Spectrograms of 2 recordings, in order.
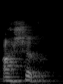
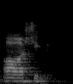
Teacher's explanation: Sonu q hərfi ilə bitən sözlərimizə mən əgər heç bir şəkilsi, yaxud da heç bir söz artırmasaq, sondakı q'lar, sondakı q samiti, q'lar kar tələffüz olunacaq.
